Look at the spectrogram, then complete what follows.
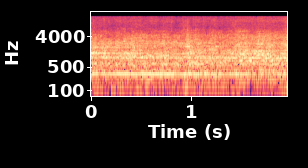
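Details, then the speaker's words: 2015 Nissan Urvan, noise heard with the clutch pedal pressed versus released: a steady droning hum with a faint whirring tone from the bellhousing. Diagnosed as a worn clutch release bearing. "Clutch दबाओ य बंद छोड़ो दबाओ clutch बैरंग की आवाज है"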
